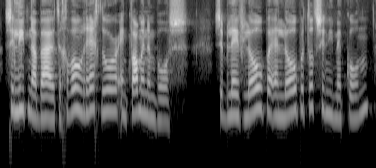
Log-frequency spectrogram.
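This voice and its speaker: Woman storyteller, mid-range voice, reads her own tale with dramatic pauses. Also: mid-range voice. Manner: expressive, slow dramatic pauses. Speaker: storyteller and author. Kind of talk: reading her own fairy tale aloud.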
